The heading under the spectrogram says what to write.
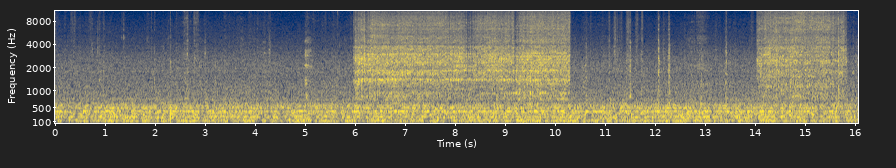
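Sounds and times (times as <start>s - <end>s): sanding stick scratching plastic: 14.0s - 15.9s.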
